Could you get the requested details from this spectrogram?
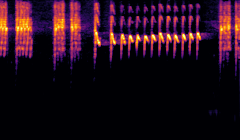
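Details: Prolific white-rumped shama song used to coax other shamas into singing: harsh rasping bursts, then a quick run of clear high repeated notes, ending with more buzzy calls.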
